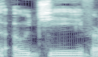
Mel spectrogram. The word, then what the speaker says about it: ogive: I wasn't sure if it was ogive or ogive or whatever, but it's ogive.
